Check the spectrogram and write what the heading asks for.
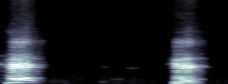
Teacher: en inglés la h generalmente se pronuncia como una jota muy suave se pronuncia como una jota aspirada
